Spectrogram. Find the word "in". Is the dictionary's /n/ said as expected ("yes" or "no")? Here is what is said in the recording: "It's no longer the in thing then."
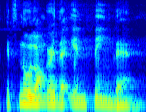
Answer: yes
